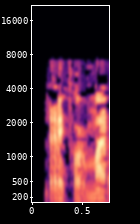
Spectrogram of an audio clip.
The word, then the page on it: reformar: espagnol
